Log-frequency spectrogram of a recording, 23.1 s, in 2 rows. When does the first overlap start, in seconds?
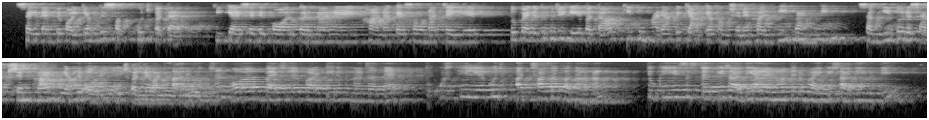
12 s

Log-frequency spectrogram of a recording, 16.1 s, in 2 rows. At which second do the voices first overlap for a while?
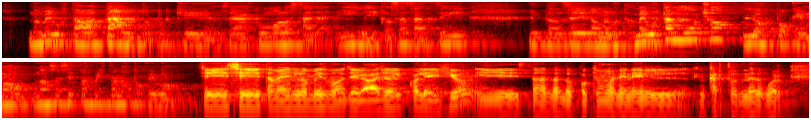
none

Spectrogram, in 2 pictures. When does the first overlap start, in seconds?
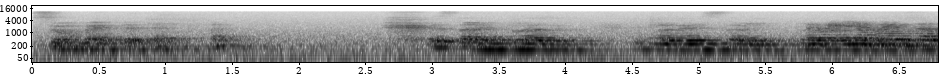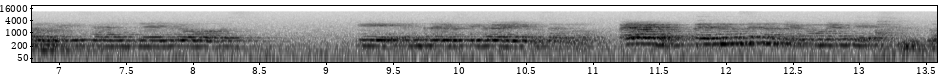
6 s

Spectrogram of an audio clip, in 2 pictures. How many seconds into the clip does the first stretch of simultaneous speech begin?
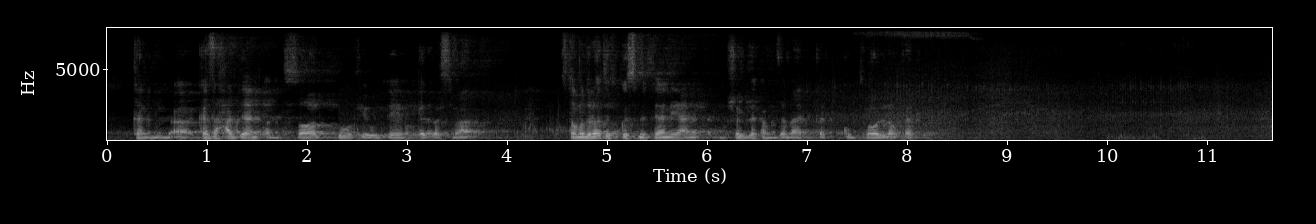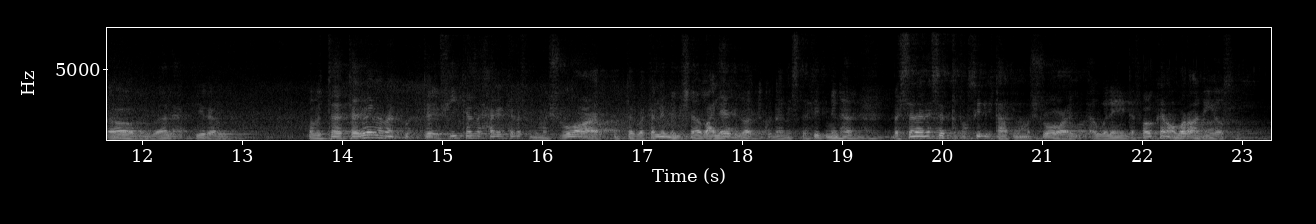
none

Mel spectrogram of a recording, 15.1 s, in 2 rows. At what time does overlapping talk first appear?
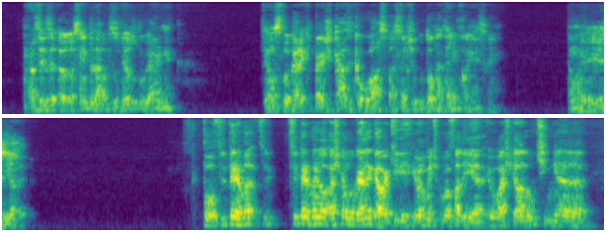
none

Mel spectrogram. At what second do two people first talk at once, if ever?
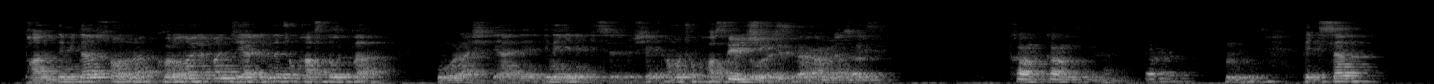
7 s

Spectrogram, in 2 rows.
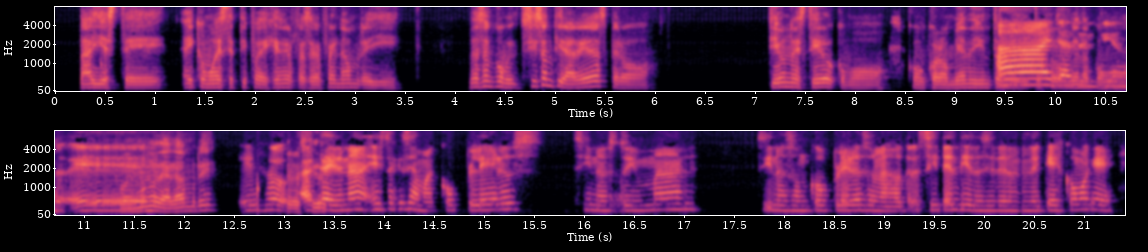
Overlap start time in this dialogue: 9 s

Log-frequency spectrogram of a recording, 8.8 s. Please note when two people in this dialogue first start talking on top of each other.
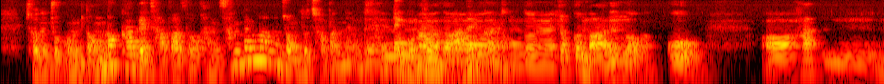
3 s

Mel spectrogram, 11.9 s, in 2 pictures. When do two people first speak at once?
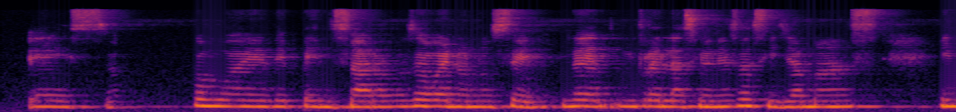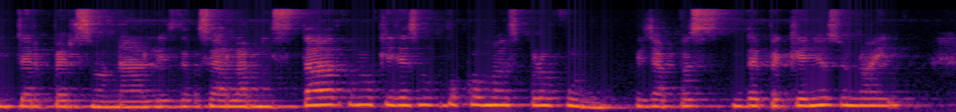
none

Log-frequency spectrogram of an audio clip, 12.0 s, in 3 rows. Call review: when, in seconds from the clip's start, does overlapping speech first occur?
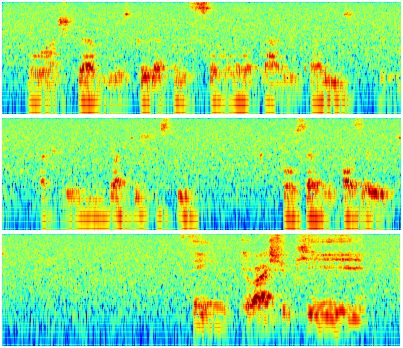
none

